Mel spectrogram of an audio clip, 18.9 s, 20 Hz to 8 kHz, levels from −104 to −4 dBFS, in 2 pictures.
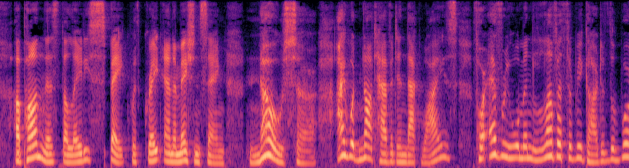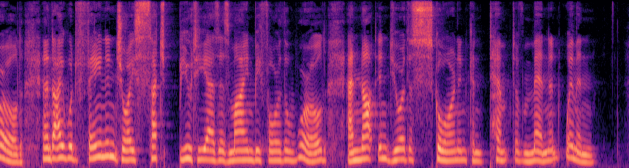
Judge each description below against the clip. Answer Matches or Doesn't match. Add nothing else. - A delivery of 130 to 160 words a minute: Doesn't match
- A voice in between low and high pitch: Matches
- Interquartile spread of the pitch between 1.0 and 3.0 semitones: Doesn't match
